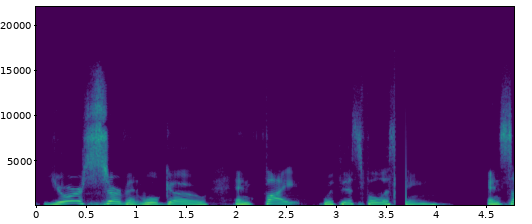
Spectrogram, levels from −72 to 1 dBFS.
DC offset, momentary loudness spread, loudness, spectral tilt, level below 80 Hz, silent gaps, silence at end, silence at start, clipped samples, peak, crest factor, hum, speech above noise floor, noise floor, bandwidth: under 0.1%; 7 LU; -26 LUFS; -6 dB/octave; -60 dBFS; none; 0 s; 0.1 s; under 0.1%; -10 dBFS; 16 dB; none; 30 dB; -54 dBFS; 15.5 kHz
